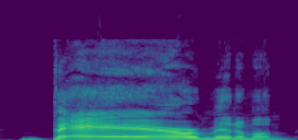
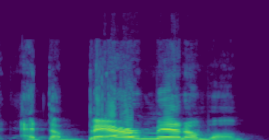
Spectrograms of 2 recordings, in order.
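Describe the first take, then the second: First: "Bare minimum." slowed down, BARE leaned on; slow stress on BARE. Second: "bare minimum" thrown out louder and higher; emphatic. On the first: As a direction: drag out "Bare minimum." word by word. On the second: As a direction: push the point, raised voice. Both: Real, not acted.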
